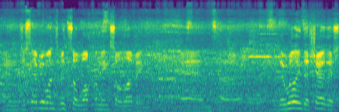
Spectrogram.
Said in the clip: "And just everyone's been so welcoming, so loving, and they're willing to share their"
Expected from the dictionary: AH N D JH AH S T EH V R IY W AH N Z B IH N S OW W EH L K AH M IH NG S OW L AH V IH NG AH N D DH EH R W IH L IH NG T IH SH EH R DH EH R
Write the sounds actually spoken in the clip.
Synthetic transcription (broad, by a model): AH N JH AH S T EH V R IY W AH N Z B IH N S OW W EH L K AH M IH NG S OW L AH V IH NG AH N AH DH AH R W IH L IH NG T IH SH EH R DH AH R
